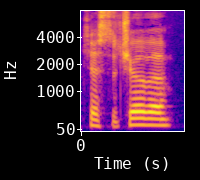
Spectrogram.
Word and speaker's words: Częstochowa: Is that how you say it? – I think Częstochowa. – Częstochowa.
